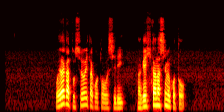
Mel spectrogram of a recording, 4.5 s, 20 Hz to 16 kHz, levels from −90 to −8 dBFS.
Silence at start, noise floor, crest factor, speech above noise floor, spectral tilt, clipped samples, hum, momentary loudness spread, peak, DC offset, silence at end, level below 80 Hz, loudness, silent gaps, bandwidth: 1.1 s; -68 dBFS; 22 dB; 46 dB; -7 dB/octave; under 0.1%; none; 16 LU; -2 dBFS; under 0.1%; 0.85 s; -76 dBFS; -23 LUFS; none; 9.8 kHz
